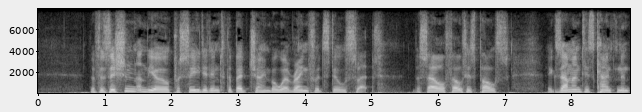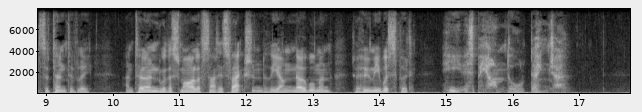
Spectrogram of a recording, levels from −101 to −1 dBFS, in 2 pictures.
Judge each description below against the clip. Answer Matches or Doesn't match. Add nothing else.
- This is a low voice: Matches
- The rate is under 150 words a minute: Matches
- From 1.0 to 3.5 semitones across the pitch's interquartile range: Doesn't match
